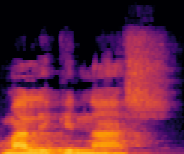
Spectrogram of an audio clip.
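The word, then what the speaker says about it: مَلِكِ النَّاسِ: Kalau Al-Fatihah boleh dibaca panjang Maliki Yaumiddin atau boleh Maliki Yaumiddin pendek, tapi kalau Anas cuman satu riwayat yaitu dibaca pendek. Maksudnya banyak riwayat tapi cuman satu bacaan. Bacanya itu pendek, Malikin Nas.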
